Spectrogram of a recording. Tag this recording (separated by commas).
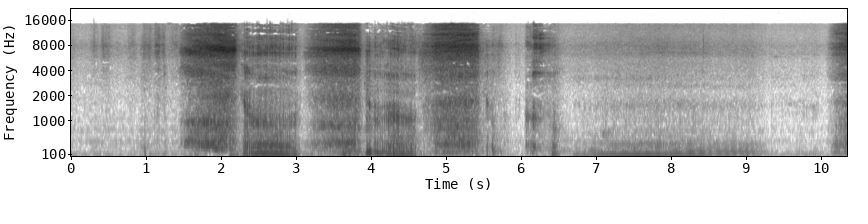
cat hissing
